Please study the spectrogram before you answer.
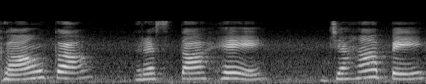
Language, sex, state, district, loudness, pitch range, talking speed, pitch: Hindi, female, Madhya Pradesh, Dhar, -15 LUFS, 240-275 Hz, 85 wpm, 260 Hz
